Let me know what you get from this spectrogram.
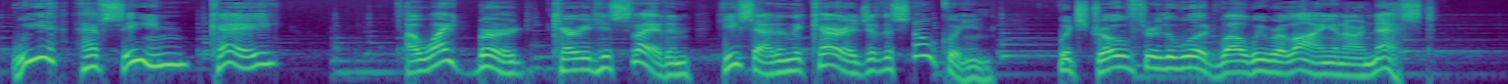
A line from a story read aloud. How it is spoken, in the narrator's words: the wood pigeons piped up and said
